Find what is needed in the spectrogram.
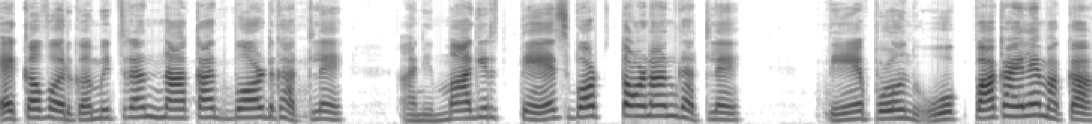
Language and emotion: Goan Konkani, disgusted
